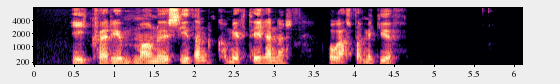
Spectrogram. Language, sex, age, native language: Icelandic, male, 20-29, Icelandic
